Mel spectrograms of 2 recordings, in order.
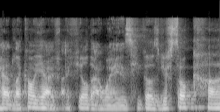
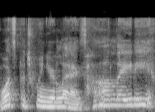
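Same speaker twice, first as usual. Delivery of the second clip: very high, shrill screaming outburst; 10 semitones higher than usual. Describing a film scene where one character screams at another, imitating the scream. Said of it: "And he's screaming".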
